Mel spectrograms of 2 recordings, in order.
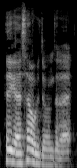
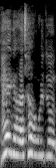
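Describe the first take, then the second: First: It is said at a calmer, quieter level. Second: It is said very loudly and energetically.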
